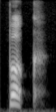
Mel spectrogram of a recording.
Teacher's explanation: Lips are a bit rounded, but relaxed, not tight. Tongue is high and back, but again, relaxed. It's a short sound. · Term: U sound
